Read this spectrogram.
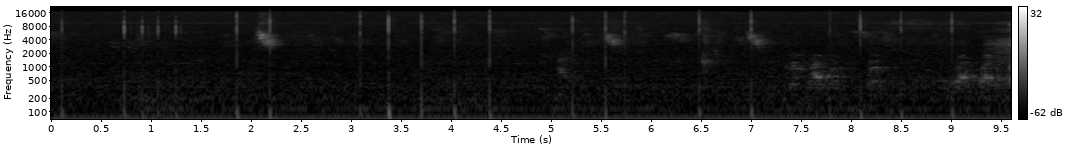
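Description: Keys click softly as a phone keyboard is tapped.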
